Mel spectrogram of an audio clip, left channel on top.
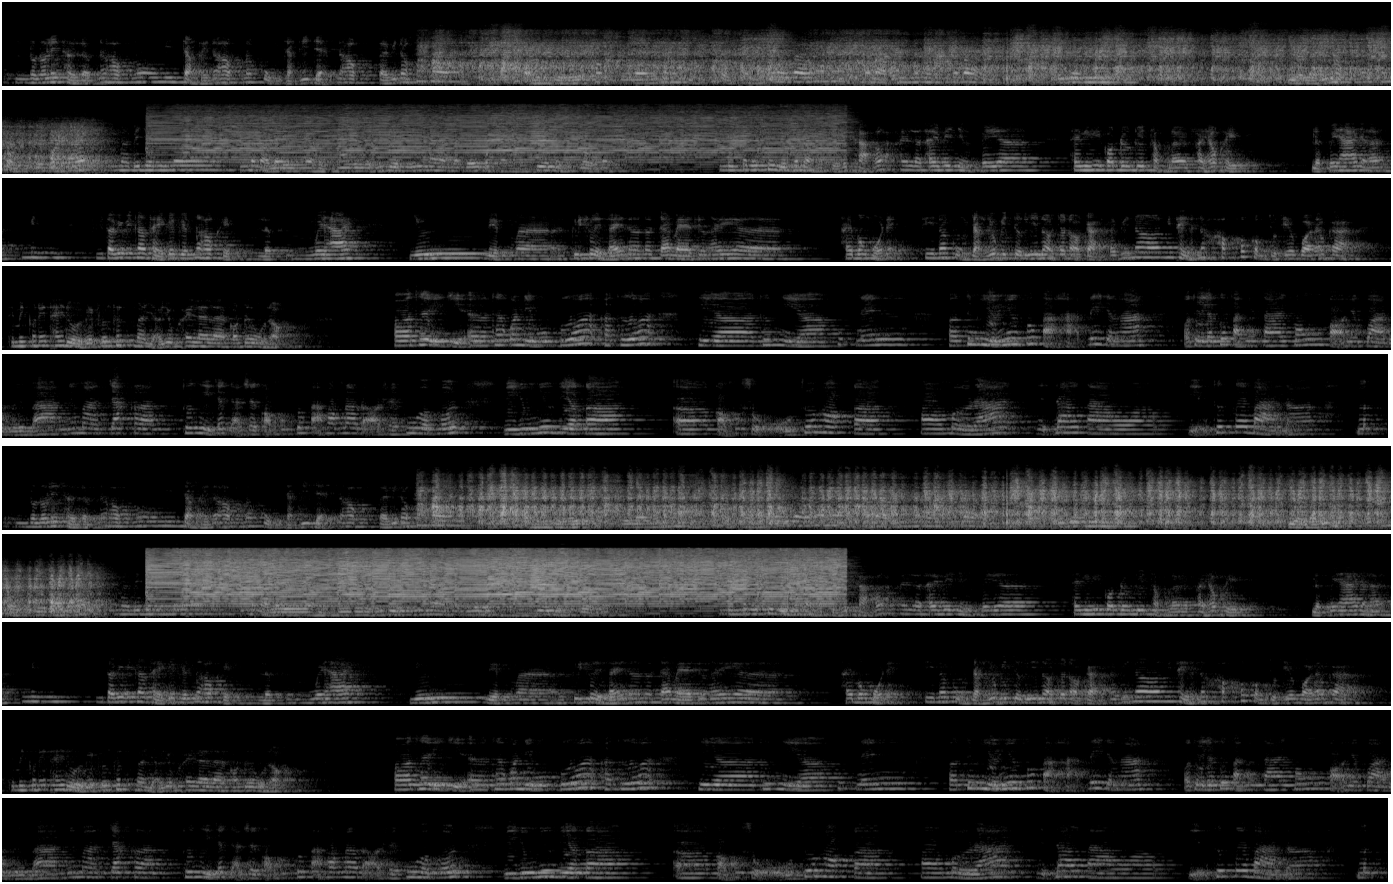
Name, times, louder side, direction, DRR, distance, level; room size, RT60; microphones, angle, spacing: voice 1, 0.1-4.6 5.1-9.9 10.5-11.6 12.8-20.0 21.1-24.2 24.6-26.3 27.0-28.4 28.7-31.3 31.9-35.6 36.2-36.7 37.0-41.3 41.7-44.6, left 2 dB, 80° left, 3 dB, 2.2 m, -37 dB
sound 1, 4.1-14.9, right 3 dB, 50° right, 3.8 m, -31 dB
sound 2, 15.3-22.3, right 11 dB, 85° right, 0.5 m, -25 dB
voice 2, 45.6-49.9 50.2-50.9 51.1-53.1 53.5-61.8 62.3-64.5 64.7-67.1 67.4-69.2, left 2 dB, 30° left, 2 dB, 2.2 m, -39 dB
22.5 x 9.9 x 5.7 m, 0.96 s
head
